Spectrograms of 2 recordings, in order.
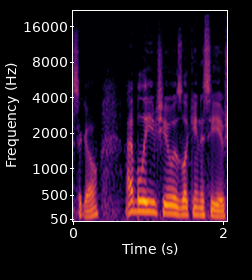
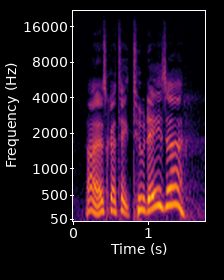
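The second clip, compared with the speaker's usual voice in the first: put-on Canadian accent, very high and loud; 12 semitones higher, 5 dB louder than usual. Quoting a woman's reply about a drive through Canada, in a Canadian accent. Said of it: "I just dropped that Canadian accent".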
